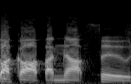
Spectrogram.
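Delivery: dry, flat, expressionless, dismissive deadpan. A player's character faces creatures sizing him up and answers one: deadpan. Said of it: "I look at him just deadpan and go".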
